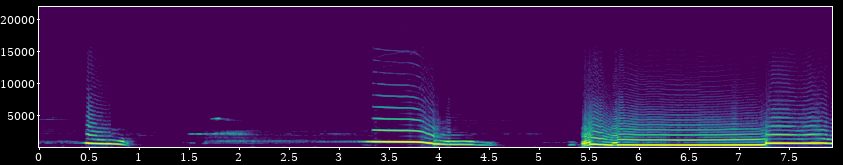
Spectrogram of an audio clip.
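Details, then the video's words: A pet dog howls to bagpipe music, giving short falling yowls and a longer sliding howl, followed by loud, steady, held bagpipe notes that step up in pitch. "howling to bagpipes"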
